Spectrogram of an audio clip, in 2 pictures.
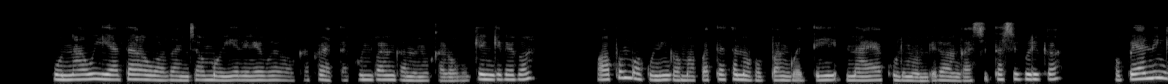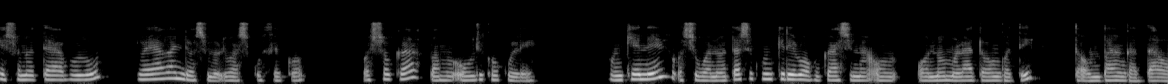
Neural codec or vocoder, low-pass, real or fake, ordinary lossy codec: codec, 16 kHz, 4.8 kbps, FACodec; 7.2 kHz; fake; Opus, 64 kbps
